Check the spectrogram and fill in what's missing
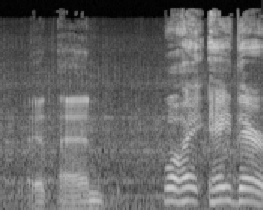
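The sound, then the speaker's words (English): A voice imitates an excavator engine being started with its key in the ignition, with two short droning bursts followed by a louder, wavering rev-like hum in three close pulses, fairly loud. “You put your exca key in the exca ignition, and you start it going, just like any old engine of any old car or golf cart.”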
